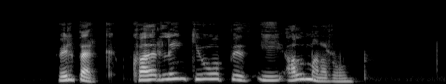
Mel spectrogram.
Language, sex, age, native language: Icelandic, male, 40-49, Icelandic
